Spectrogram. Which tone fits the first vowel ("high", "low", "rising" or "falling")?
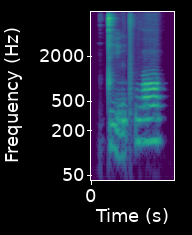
low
